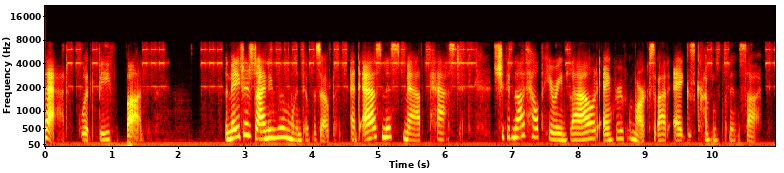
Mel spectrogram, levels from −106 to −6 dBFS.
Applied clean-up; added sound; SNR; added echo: neural diffusion model UNIVERSE++.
